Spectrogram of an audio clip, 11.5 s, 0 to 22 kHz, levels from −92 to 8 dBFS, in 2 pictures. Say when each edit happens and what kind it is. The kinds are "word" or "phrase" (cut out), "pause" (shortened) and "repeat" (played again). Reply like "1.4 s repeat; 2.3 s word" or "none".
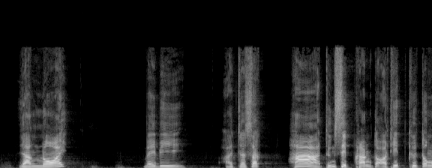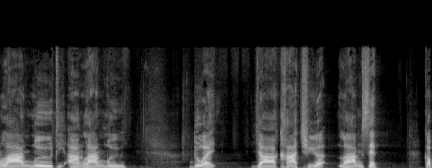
none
